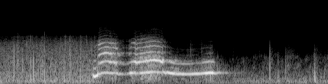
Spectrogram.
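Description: A young girl cries out in a high voice.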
